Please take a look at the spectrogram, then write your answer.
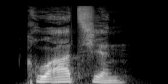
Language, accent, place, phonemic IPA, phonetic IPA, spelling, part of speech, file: German, Germany, Berlin, /kroːˈaːtsiːən/, [kʁoˈaːtsi̯ən], Kroatien, proper noun, De-Kroatien.ogg
- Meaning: Croatia (a country on the Balkan Peninsula in Southeastern Europe)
